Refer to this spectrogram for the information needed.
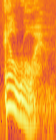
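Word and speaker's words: El Roi: It's a Hebrew name and it's L-E-L and then capital R-O-I. Now that's pronounced Elroy.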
